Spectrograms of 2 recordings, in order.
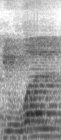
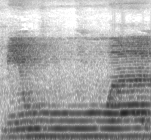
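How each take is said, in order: First: The nasal sound passes quickly without a hold. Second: The nasal sound is held for a while. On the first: The speaker calls it wrong. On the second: The speaker calls it right. "Ada tempo di sana, agak lama gitu"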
